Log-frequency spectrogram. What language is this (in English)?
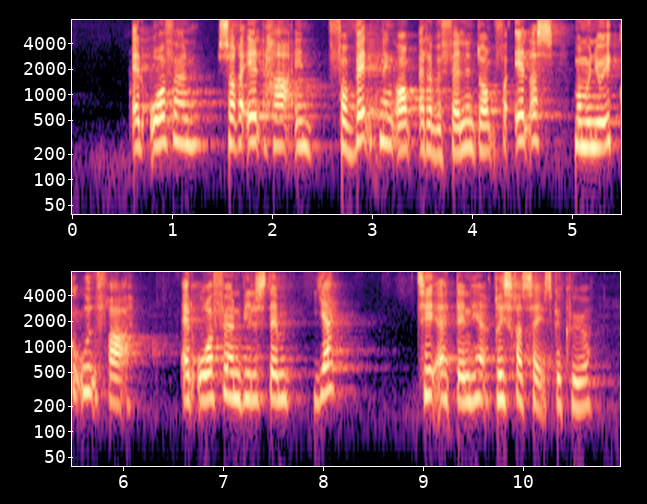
Danish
